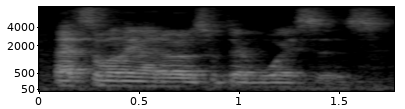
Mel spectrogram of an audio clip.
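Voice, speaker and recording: A man's voice: lowish voice, fast, a bit bright, slight background noise. Chatty man in an echoey room. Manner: chatty, reacting aloud to what is on screen. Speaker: watch party host. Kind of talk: casual commentary while watching a cartoon.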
